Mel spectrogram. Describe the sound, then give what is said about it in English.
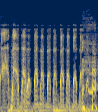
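A voice imitates a duck's quacking with a quick, steady string of about a dozen nasal, buzzy quacks, fairly loud, with no words spoken. “I can't quite do it, the duck noise, but yeah, of course, yeah.”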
